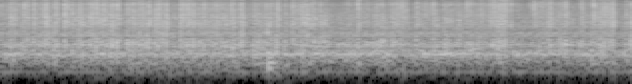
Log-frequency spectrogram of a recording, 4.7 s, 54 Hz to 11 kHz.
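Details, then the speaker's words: Harbor Freight Titanium 125 flux-core welder in cold, bitter outdoor weather, welding the smokestack back onto a thin muffler on a John Deere 210LE loader: an even, continuous crackle and sizzle with no pops. The arc is smooth and stable. "The little Harbor Freight job's doing decent for being so cold and bitter outside."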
